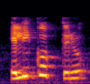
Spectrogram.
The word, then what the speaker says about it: helicóptero: Pues bien, helicóptero no tiene color porque no es ni aguda ni grave. Es esdrújula porque se acentúa en la antepenúltima sílaba y estas palabras, te cuento, siempre llevan tilde.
